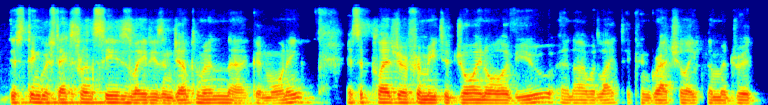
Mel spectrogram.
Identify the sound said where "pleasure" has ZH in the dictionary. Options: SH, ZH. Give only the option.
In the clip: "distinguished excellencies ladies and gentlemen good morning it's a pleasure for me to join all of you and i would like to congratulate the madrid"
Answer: ZH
